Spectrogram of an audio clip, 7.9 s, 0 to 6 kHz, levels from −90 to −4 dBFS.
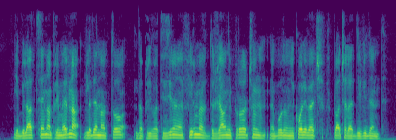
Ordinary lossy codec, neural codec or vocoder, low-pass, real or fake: AAC, 32 kbps; codec, 16 kHz, 8 kbps, FreqCodec, larger model; 5.4 kHz; fake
